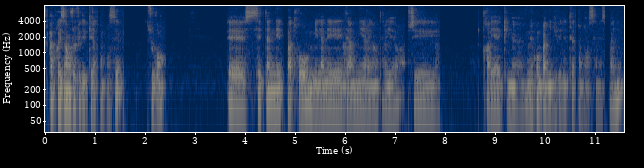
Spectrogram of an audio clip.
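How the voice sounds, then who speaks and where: Speaking with a Spanish accent at a moderate pace, a man uses a very deep, low pitch, somewhat breathy and fairly even in intonation, with long, frequent pauses. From Spain. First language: Spanish (speaking French). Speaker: actor. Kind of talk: self-introduction video answering questions. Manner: hesitant, many fillers.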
